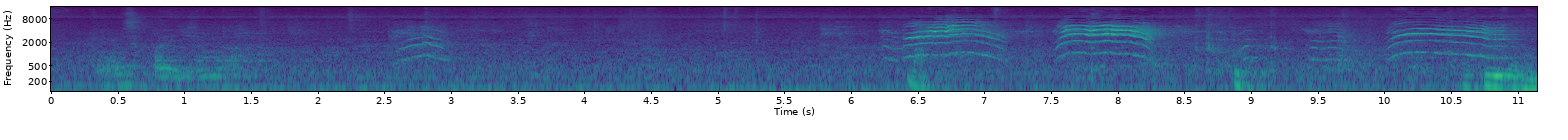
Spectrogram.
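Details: Newborn baby kittens, described as sleeping well together after milk, give a few faint cries and then three loud, high arching meows, each rising and falling, with low human voices in the background.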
